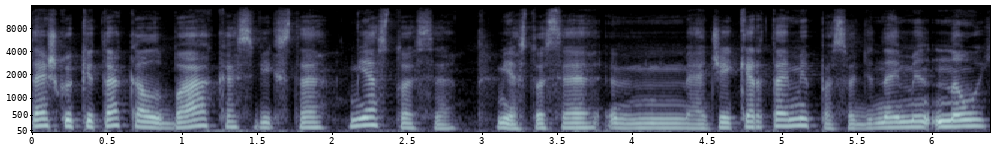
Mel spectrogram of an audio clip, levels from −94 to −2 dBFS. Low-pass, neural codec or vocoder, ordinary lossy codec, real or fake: 14.4 kHz; none; Opus, 64 kbps; real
